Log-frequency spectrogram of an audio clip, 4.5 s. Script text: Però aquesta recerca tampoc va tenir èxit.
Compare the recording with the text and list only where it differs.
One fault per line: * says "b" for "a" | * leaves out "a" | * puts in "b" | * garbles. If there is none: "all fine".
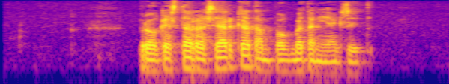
all fine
